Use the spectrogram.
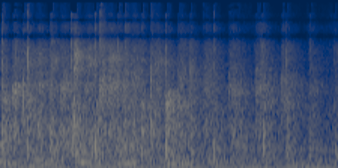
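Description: A congregation at a church gathering applauds to celebrate Dongju and Yeonju. The clapping is dense and continuous, a steady patter from many hands that carries on without talk.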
